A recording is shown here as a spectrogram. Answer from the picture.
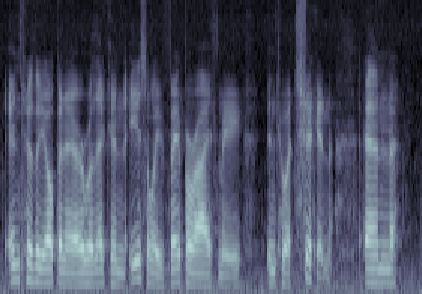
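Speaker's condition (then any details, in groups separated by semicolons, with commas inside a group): No condition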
